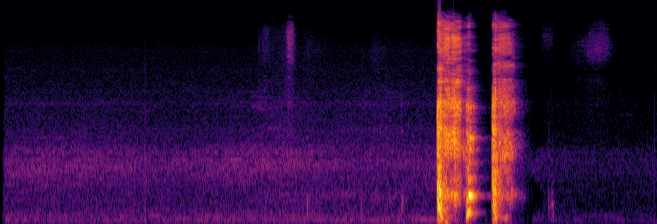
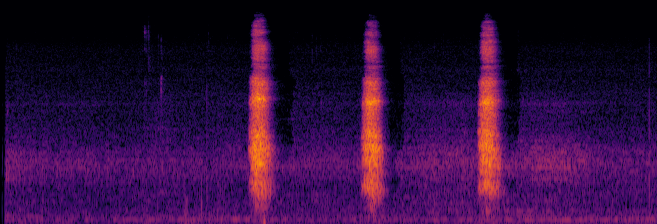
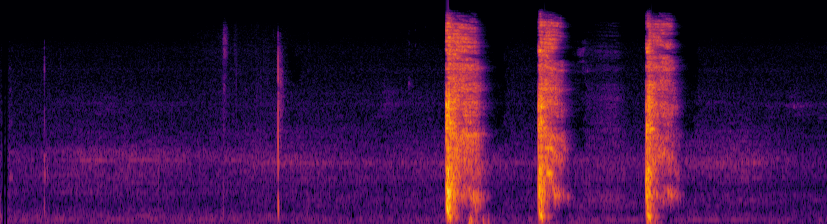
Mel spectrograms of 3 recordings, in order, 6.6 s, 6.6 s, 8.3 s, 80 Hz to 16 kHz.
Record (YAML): cough_length: 6.6 s
cough_amplitude: 32767
cough_signal_mean_std_ratio: 0.18
exhalation_length: 6.6 s
exhalation_amplitude: 7857
exhalation_signal_mean_std_ratio: 0.25
three_cough_length: 8.3 s
three_cough_amplitude: 30842
three_cough_signal_mean_std_ratio: 0.21
survey_phase: beta (2021-08-13 to 2022-03-07)
age: 45-64
gender: Female
wearing_mask: 'No'
symptom_runny_or_blocked_nose: true
symptom_shortness_of_breath: true
symptom_sore_throat: true
symptom_fatigue: true
symptom_headache: true
symptom_change_to_sense_of_smell_or_taste: true
smoker_status: Never smoked
respiratory_condition_asthma: false
respiratory_condition_other: false
recruitment_source: Test and Trace
submission_delay: 2 days
covid_test_result: Positive
covid_test_method: ePCR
